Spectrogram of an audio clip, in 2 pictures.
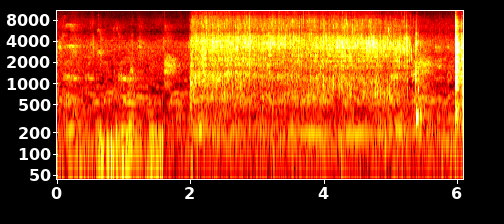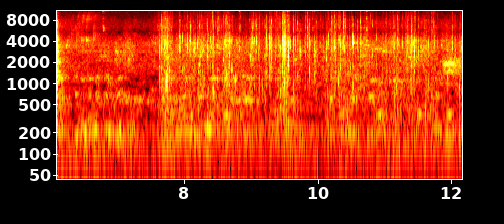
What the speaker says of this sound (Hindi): पानी से अच्छे से धो लेते हैं।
